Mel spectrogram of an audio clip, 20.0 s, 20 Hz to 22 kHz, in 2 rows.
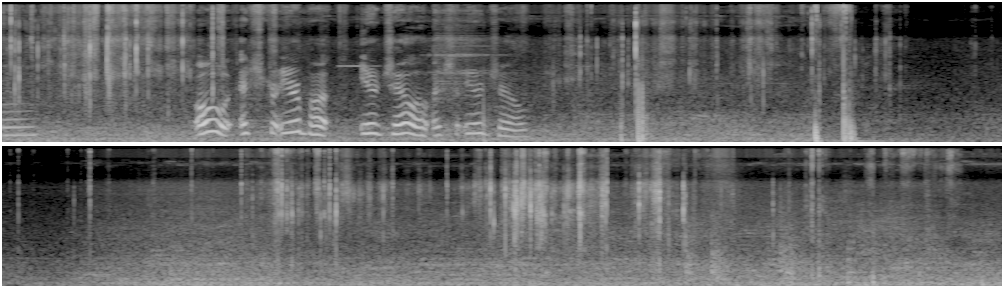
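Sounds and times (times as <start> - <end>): plastic packaging clicks: 0.0 - 2.3, 5.4 - 9.1, 11.9 - 18.3
plastic packaging crackling: 0.0 - 2.8, 5.4 - 9.1, 12.4 - 18.3.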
